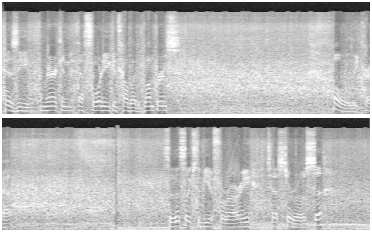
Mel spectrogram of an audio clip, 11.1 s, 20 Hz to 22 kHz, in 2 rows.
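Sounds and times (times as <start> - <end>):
street traffic rushing: 0.0 - 11.0.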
